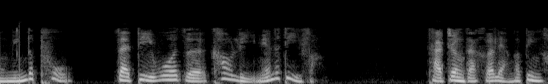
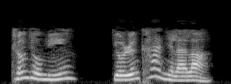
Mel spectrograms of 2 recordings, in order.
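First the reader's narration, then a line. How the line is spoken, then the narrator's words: Calling out. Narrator (Chinese): 陈玉明一掀门帘子就喊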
